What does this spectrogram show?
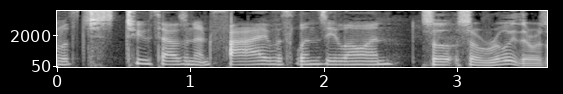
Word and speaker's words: Lohan: the original one because Lindsay Lowen is in the 2005 one that's Lohan and Lohan there you gotta say it right oh my she's still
